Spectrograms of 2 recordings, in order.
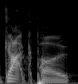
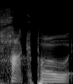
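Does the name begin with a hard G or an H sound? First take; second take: hard G; H sound. First: The name begins with a hard G sound. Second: The name begins with a breathy H sound. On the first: It is read as the spelling suggests in English. "phonetically, obviously, is Gakpo" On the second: It is the native Dutch pronunciation. "it's Hakpo in, in native tongue"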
